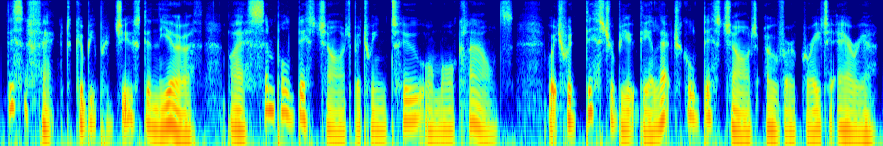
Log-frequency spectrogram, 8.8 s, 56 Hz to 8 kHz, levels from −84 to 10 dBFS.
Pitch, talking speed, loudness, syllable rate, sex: 105 Hz, 185 wpm, -23 LUFS, 5.6 syllables/s, male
